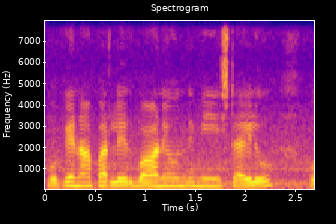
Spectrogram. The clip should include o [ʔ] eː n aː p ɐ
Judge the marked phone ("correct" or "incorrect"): incorrect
